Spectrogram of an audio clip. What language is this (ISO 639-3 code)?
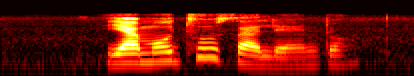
xho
